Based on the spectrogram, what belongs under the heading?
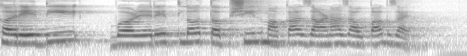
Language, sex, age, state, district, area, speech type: Goan Konkani, female, 30-45, Goa, Tiswadi, rural, read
